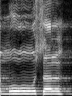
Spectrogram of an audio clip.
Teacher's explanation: mu duma bertemu waw sukun 2 harokat kita panjangkan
